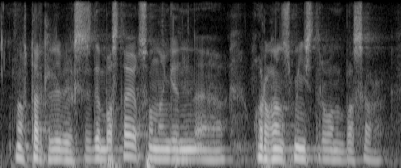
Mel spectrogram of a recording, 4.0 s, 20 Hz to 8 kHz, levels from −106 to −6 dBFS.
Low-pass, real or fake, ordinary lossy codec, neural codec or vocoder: none; real; none; none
